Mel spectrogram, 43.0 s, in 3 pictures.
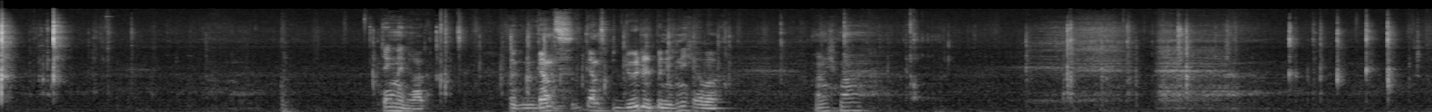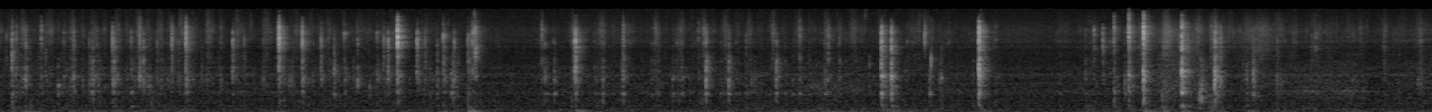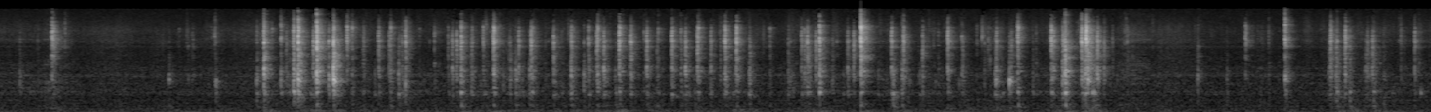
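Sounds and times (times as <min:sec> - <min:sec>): metal parts clicking and tapping: 0:00.0 - 0:01.2, 0:12.9 - 0:24.3, 0:30.3 - 0:39.8, 0:40.9 - 0:42.9.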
